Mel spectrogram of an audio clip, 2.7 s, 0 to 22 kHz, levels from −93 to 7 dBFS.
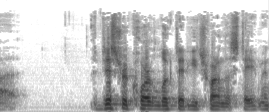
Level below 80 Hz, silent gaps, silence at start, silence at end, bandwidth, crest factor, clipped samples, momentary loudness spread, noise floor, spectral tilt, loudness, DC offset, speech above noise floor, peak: -56 dBFS; none; 0 s; 0 s; 15 kHz; 16 dB; under 0.1%; 5 LU; -62 dBFS; -4 dB/octave; -17 LUFS; under 0.1%; 44 dB; -4 dBFS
